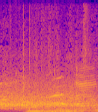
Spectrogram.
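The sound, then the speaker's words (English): A crowd roars and cheers at the NFL Draft as the Green Bay Packers pick a Texas wide receiver: a dense, steady, loud roar with a voice talking over it. “Listen to this crowd. Oh, baby.”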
